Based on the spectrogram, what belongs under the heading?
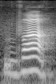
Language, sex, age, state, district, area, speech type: Punjabi, female, 30-45, Punjab, Pathankot, urban, read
